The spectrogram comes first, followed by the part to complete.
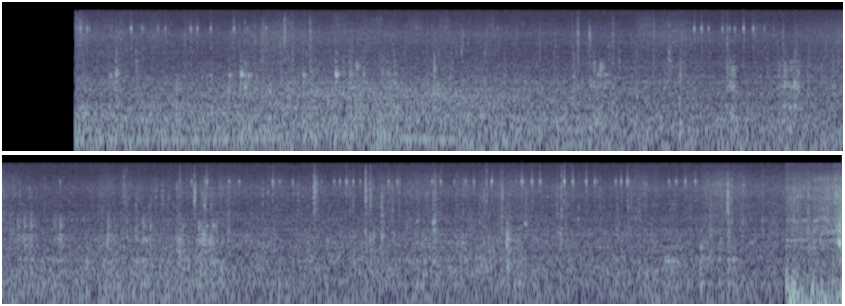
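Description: Steady road and engine noise inside the cab of a Toyota Tacoma driving on a snow-covered highway, with scattered small ticks and rattles. It starts abruptly about half a second in.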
